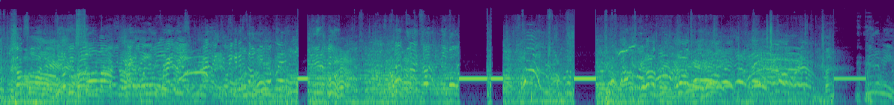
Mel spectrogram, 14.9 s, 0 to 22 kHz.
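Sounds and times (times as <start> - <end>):
noisy crowd chatter and overlapping voices: 0.0 - 14.8
loud steady electronic beeps: 4.9 - 5.3, 7.6 - 8.4, 9.5 - 10.0.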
